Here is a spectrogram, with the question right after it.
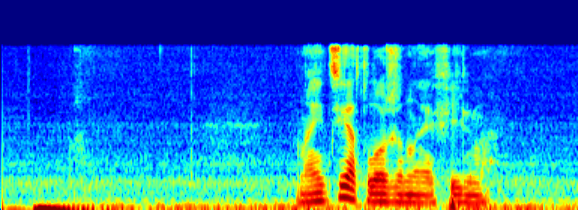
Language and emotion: Russian, neutral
